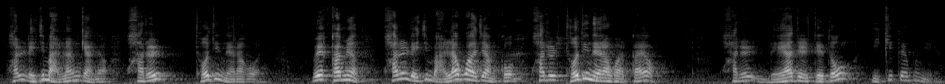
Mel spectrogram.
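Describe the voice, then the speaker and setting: A man preaching a sermon as a pastor, animated, putting rhetorical questions to the congregation. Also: on the high side. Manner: acts out quoted people's voices.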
